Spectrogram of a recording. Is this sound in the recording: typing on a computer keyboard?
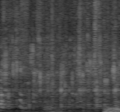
no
